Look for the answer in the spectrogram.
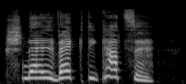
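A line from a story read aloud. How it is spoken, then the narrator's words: Shrieking. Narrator (German): kreischte ich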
